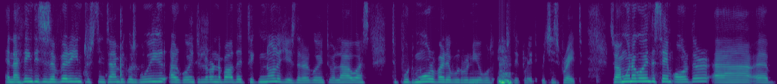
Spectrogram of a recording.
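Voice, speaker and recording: A woman's voice: on the high side, fast, a little mellow, no room sound. A woman moderating an online event in an informal, chatty, encouraging way. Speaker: webinar moderator. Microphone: computer mic on video call.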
